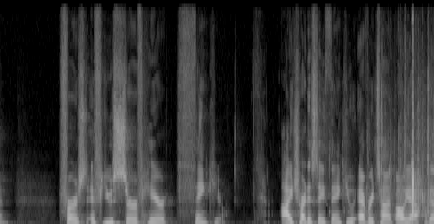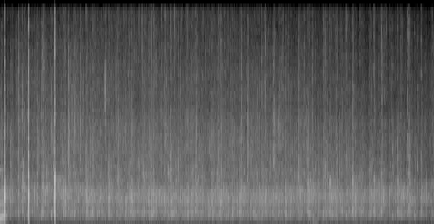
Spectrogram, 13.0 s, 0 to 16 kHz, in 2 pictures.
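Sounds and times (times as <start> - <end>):
speech: 0.9 - 3.4, 4.2 - 6.8
large crowd applauding: 5.4 - 13.0.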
